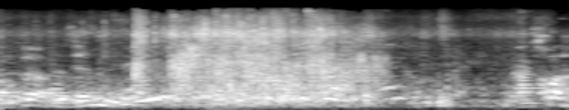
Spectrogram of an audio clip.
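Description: An audience of children claps and cheers.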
